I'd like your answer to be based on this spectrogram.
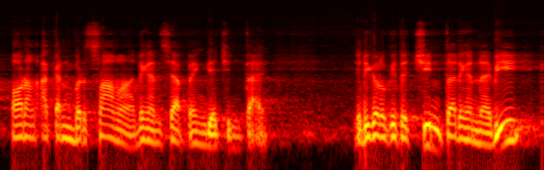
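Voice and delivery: ordinary talk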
